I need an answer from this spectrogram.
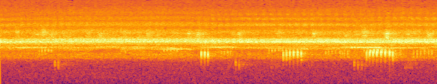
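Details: Forest green tree frogs spawning at midday over still water in Japan's rainy season. Several brief rattling pulse bursts come at uneven intervals and grow louder toward the end, under a continuous high-pitched insect chorus.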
